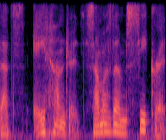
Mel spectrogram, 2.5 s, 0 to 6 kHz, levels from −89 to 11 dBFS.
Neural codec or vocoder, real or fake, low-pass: vocoder, 44.1 kHz, 128 mel bands, Pupu-Vocoder; fake; 5.4 kHz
